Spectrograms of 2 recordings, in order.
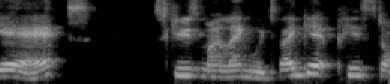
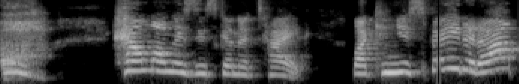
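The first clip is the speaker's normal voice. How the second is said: mock exasperated huffing and puffing, raised and impatient; 8 semitones higher, 7 dB louder than usual. Retelling an impatient man in a supermarket checkout line: imitating an impatient huffing man. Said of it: "he was huffing and puffing".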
